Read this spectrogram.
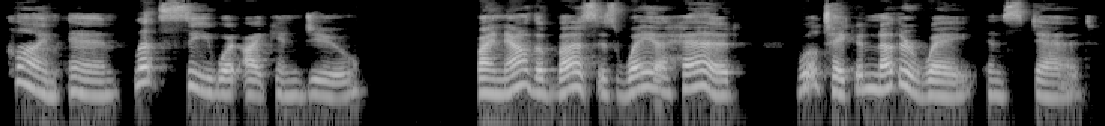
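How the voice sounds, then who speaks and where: A woman's voice: lowish voice, animated, slow, heavily acted. A woman voicing a small, eager, helpful boy truck from a storybook, beeping and encouraging. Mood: reassuring.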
